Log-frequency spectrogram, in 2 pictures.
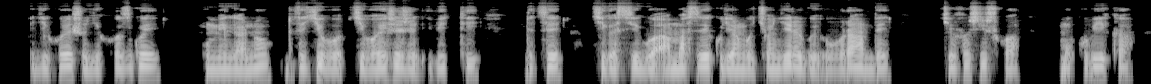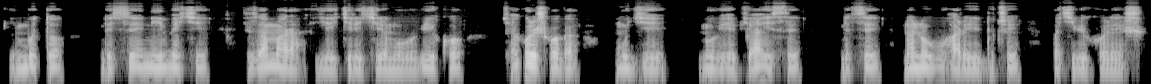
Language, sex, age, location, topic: Kinyarwanda, male, 18-24, Musanze, agriculture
